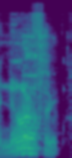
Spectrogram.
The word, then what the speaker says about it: Norfolk: Norfolk. Yeah, Norfolk.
